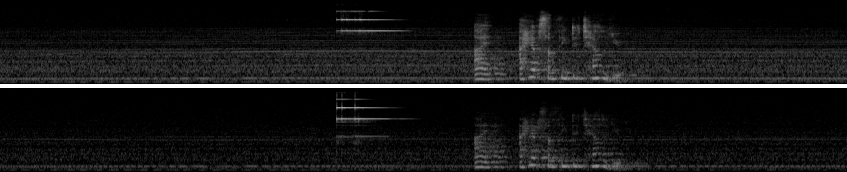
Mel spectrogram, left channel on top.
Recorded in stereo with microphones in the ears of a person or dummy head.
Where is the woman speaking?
45° left (ahead or behind), 5 m.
